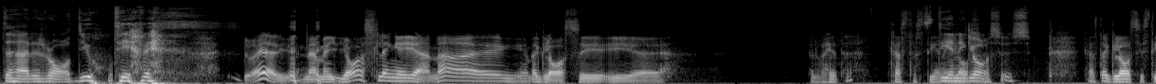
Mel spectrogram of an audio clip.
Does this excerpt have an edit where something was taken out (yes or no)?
yes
